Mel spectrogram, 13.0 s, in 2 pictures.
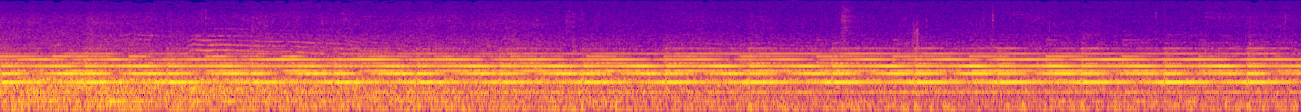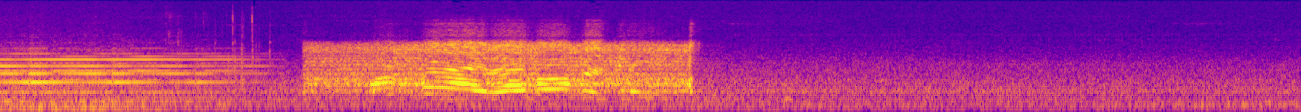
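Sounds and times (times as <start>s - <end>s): high-pitched ringing tone: 0.0s - 7.9s
train low rumble: 0.0s - 13.0s.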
